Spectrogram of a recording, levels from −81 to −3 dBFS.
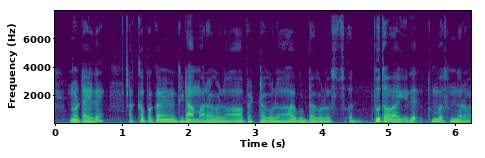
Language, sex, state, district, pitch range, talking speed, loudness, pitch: Kannada, male, Karnataka, Shimoga, 130-140 Hz, 135 wpm, -24 LUFS, 135 Hz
